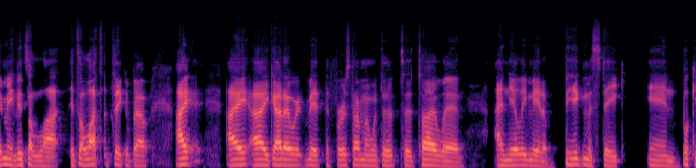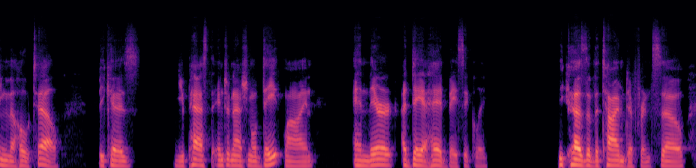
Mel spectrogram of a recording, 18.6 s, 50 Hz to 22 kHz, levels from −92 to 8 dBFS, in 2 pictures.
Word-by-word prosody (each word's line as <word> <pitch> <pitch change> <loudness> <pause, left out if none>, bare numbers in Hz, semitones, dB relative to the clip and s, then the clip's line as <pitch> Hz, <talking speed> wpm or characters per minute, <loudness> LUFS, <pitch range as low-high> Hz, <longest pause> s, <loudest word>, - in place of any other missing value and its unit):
I - - +1
mean, 135 -3 0
it's 135 -2 -1
a - - +3
lot 110 -2 0
it's - - -6
a - - +4
lot - - +3
to - - -14
think - - -2
about. 115 0 -2 0.3
I - - +5 0.4
I 135 +2 +5 0.2
I 125 - +3
gotta 130 0 +6
admit 125 0 -2
the - - -10
first 125 0 -3
time 130 -1 -1
I 120 - -3
went 120 -2 -5
to 115 -1 -2
to 115 -1 -3
Thailand, 110 -4 +2 0.4
I 120 +1 0
nearly 125 +1 +1
made 115 -2 0
a 105 - -4 0.2
big 140 -1 0
mistake 115 -3 -4 0.3
in 115 -6 -5
booking 125 -3 -3
the 110 -2 -4
hotel 110 -3 -2 0.5
because 110 -2 -3 0.5
you 110 -1 -8
passed 125 -1 0
the - - -15
international 120 -3 -3
dateline, 110 - -2 0.5
and 120 -2 -2
they're 130 -1 +3
a 125 - +1
day 130 -4 +2
ahead, 120 -1 -1
basically, 100 +1 -11 0.9
because 135 -3 +6
of 115 -3 0
the 110 - -2
time 120 -1 +2
difference, 100 -1 -9
so, 105 -2 -2
120 Hz, 170 wpm, -24 LUFS, 110-125 Hz, 0.9 s, gotta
